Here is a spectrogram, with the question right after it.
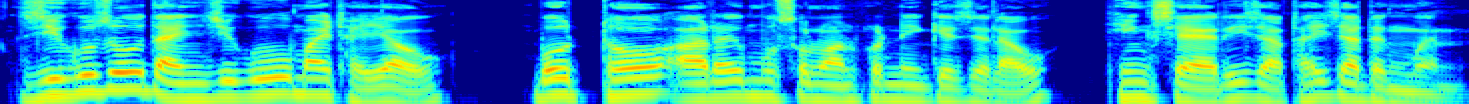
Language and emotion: Bodo, neutral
